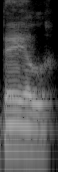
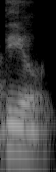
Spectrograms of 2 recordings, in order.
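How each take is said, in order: First: The vowel sounds like the one in 'day'. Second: The vowel sounds like the one in 'dee'. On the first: The speaker calls it wrong. "I thought I pronounced it like Dale" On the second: The speaker calls it right. "not deal"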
